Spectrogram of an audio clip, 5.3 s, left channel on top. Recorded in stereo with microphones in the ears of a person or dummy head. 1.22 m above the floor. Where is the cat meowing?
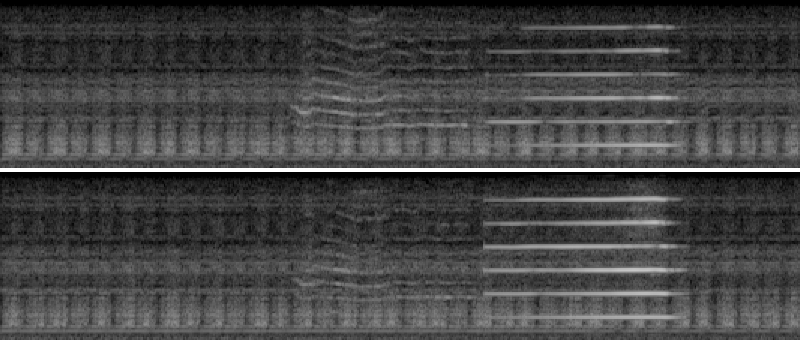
35° left (ahead or behind), 1.4 m; by 3.1 s 50° left (ahead or behind), 2.5 m.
